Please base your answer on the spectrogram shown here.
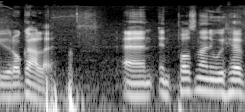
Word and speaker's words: rogale: Singular form is rogal. Plural would be rogale.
